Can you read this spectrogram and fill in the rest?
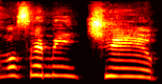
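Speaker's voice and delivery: put-on accusing child. Child accuses parent of lying.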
